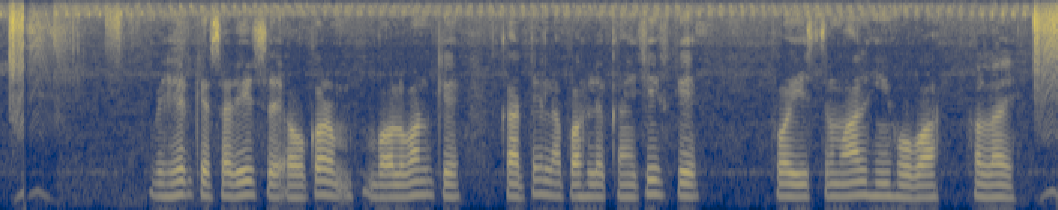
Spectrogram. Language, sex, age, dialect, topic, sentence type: Magahi, male, 18-24, Western, agriculture, statement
